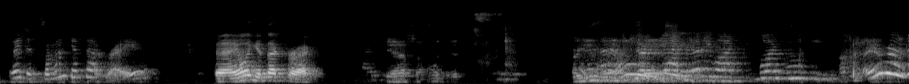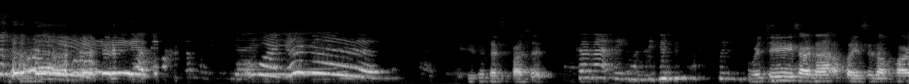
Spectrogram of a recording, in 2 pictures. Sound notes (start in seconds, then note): 8.3 group chattering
